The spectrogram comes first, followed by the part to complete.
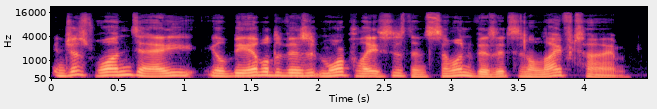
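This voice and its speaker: A man's voice: fairly high pitch, expressive, a little fast, no room sound, clean studio sound. A man playing an earnest, idealistic theme park designer in a screenplay table read, with a speechlike delivery. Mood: earnest, visionary.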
